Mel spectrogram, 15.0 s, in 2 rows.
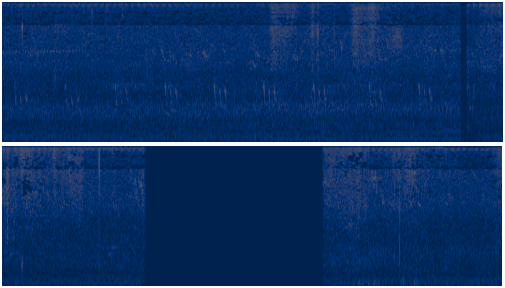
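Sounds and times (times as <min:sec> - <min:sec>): faint bird calls: 0:00.0 - 0:06.8
quiet outdoor hiss: 0:00.0 - 0:09.7, 0:12.4 - 0:15.0.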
